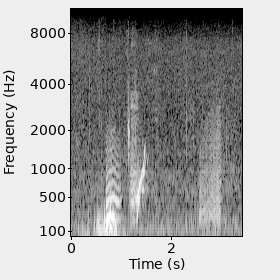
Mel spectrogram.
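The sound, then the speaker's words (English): Three short, pitched fart noises as someone tries to fart the Happy Birthday song, in a halting sequence, warbling and rising in tone as if carrying the tune, fairly loud, with quiet pauses between them. “16 years ago, I pooped my pants at our birthday party trying to fart the happy birthday song.”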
